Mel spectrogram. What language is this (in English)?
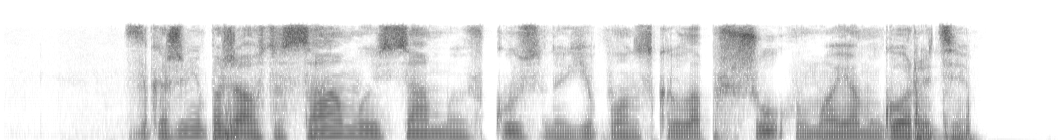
Russian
